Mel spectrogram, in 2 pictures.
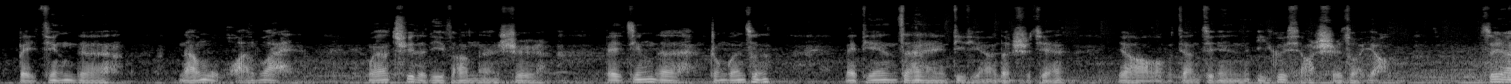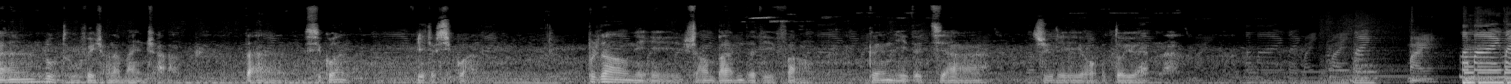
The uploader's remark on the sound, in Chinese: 边走边录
